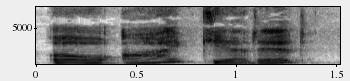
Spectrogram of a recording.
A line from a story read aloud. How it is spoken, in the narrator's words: Lorinda said slowly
